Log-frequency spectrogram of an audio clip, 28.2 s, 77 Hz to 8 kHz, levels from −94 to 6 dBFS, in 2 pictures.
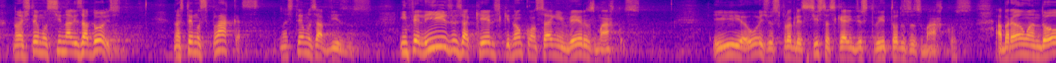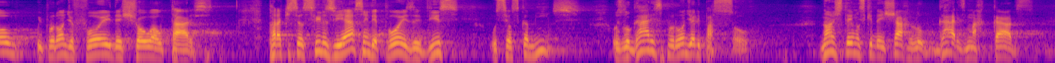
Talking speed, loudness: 120 wpm, -24 LUFS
